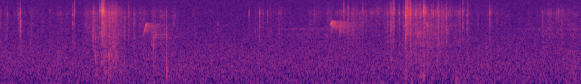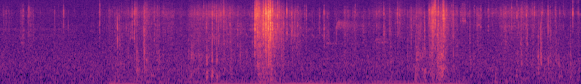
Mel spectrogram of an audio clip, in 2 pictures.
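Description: Thin dry twigs rustling and crackling in the hands as they are gathered and bundled together, in scattered short rustles, the loudest about eight and a half seconds in.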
